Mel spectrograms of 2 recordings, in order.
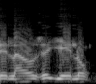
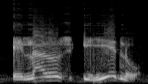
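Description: First: "helados e hielo" with e before hielo, the form marked as wrong. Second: "helados y hielo" with the conjunction y before "hielo"; correct form y. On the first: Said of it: "no se puede decir helados e hielo". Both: Shown as a demonstration.

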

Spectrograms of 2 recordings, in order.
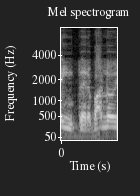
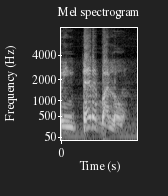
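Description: First: Said in the usual way. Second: "intervalo" stressed on TER; in-TÉR-va-lo for "intervalo"; mistaken stress. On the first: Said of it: "lo correcto es precisamente intervalo". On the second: Shown as a demonstration. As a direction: move the stress in "intervalo" onto the E. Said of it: "y no intervalo".

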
